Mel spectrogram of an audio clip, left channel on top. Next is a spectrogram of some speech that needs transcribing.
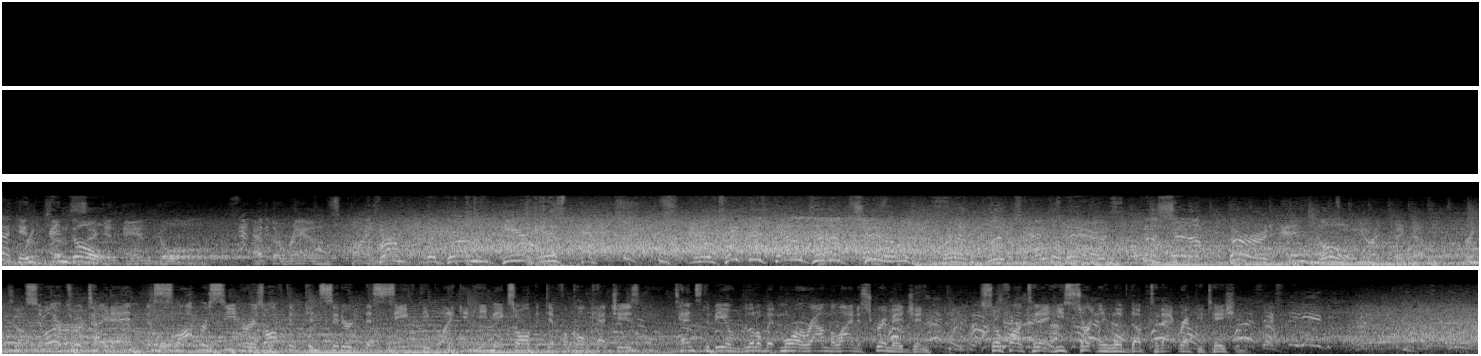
Brings and up goal. Second and goal. At the Rams' 5-yard From line. the gun, here is Penix. And he'll take this down to the 2, but a good tackle there. Going to set up 3rd and goal. 2-yard pickup. Brings up Similar to a tight end, the slot receiver is often considered the safety blanket. He makes all the difficult catches, tends to be a little bit more around the line of scrimmage, and so far today, he's certainly lived up to that reputation.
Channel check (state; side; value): silent; left; digital silence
